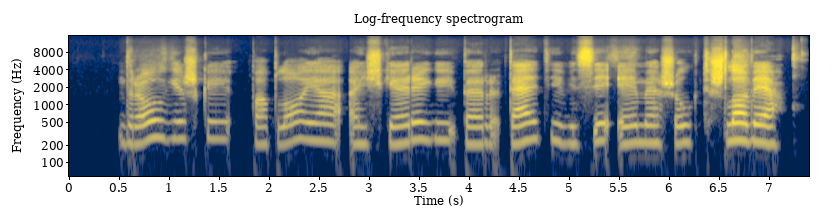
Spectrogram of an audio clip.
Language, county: Lithuanian, Kaunas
